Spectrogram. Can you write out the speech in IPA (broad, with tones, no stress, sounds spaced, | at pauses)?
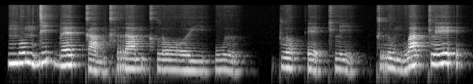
ŋ o˥˩ m d i˥˩ ʔ b ɛː˦˥ t̚ k a˨˩ m kʰ r a˧ m kʰ l oː˧ j | w ɯ˨˩ k̚ | p l o˨˩ k̚ ʔ e˨˩ ʔ kʰ l i˨˩ t̚ | k r u˨˩ n w a˦˥ t̚ k l e˥˩ ʔ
